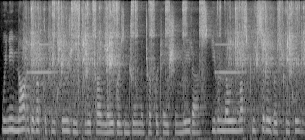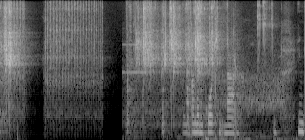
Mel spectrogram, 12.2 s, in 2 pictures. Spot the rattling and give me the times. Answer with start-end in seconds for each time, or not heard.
0.4-2.4, 4.5-6.5, 8.8-10.4.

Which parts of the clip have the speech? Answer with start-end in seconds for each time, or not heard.
0.0-6.1, 9.8-12.1.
